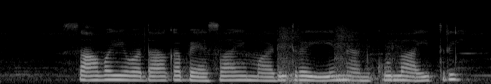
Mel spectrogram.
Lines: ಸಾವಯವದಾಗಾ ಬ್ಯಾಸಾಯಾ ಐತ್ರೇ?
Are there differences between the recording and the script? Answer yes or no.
yes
